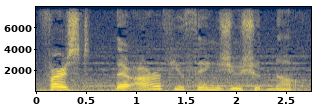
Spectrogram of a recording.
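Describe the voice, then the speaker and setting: An actor playing a self-assured camp mentor in a video game, explaining things in an instructive way. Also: male voice, on the high side, very animated, measured pace. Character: confident, shrewd male camp mentor. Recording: music behind the dialogue.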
